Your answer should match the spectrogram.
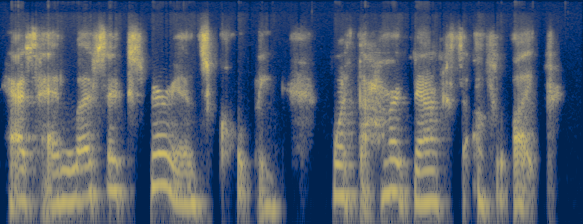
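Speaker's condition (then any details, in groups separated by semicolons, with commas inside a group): Ataxia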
